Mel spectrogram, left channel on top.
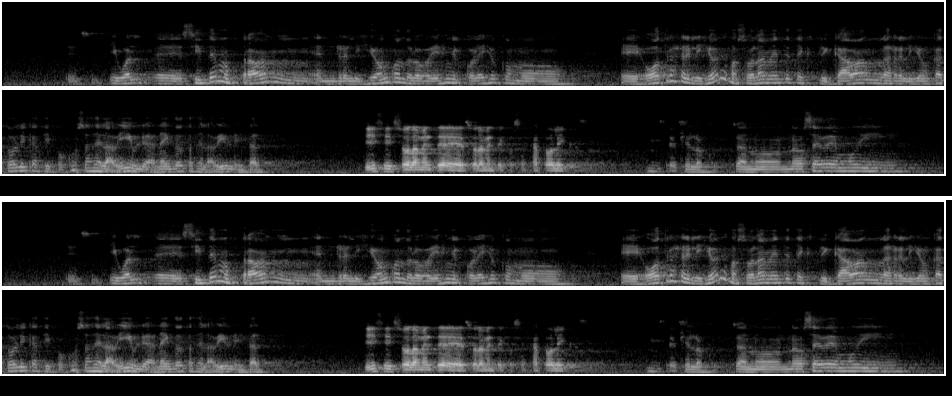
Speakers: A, on the right; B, on the left.
A: Sí, sí. Igual, eh, sí te mostraban en, en religión cuando lo veías en el colegio como eh, otras religiones o solamente te explicaban la religión católica, tipo cosas de la Biblia, anécdotas de la Biblia y tal.
B: Sí, sí, solamente, solamente cosas católicas.
A: Mm,
B: Entonces,
A: Qué loco. O sea, no, no se ve muy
